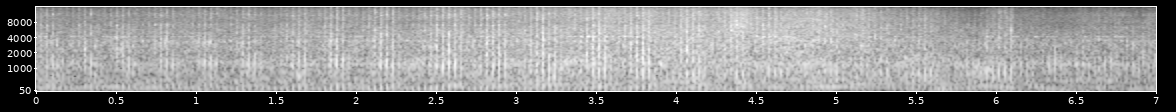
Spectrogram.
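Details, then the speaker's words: 21-inch Husky push mower (11A-B2M7031), Powermore OHV engine, fresh oil, started first pull: steady, even single-cylinder drone holding speed as the blade swishes through grass while mulching; healthy. "no issues to report it started first pull and had absolutely no issues mulching the lawn"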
